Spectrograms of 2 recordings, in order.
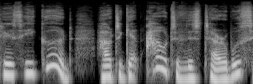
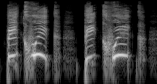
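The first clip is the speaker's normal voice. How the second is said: much higher, louder urgent fish; fish crying urgently; 3 dB louder than usual. A narrator's reading. Fish calling to the fleeing fox, urgent and high. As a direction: hurry him along. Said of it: "cried the fish urgently".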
